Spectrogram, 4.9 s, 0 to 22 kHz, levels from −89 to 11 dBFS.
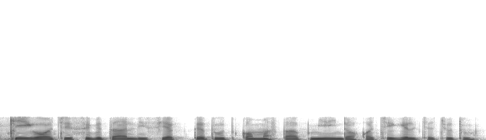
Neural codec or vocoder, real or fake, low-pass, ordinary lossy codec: autoencoder, 48 kHz, 128 numbers a frame, DAC-VAE, trained on Japanese speech; fake; 3.6 kHz; none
